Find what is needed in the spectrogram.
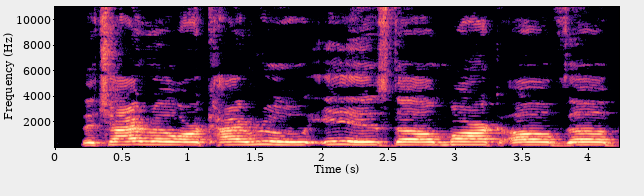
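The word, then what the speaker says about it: Chi-Rho: on this particular subject now we all say tyro but in fact is pronounced khayru it is known also known as Chrisman that's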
